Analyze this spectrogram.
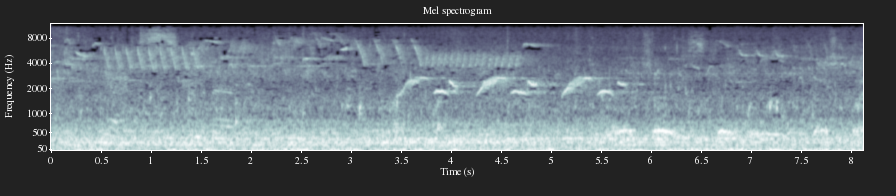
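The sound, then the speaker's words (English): A pigeon coos in low, repeated phrases within a busy outdoor soundscape, with thin chirps and trills from smaller birds scattered above and steady ambient noise throughout. “Good pigeon.”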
